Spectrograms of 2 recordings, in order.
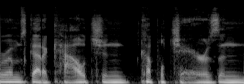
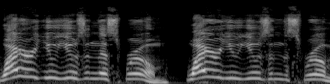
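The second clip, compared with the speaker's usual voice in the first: put-on shrill scream, voice way up. Retelling how a backstage manager screamed at a guy: imitating a woman screaming. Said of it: "she starts screaming at this Fozzie guy".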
